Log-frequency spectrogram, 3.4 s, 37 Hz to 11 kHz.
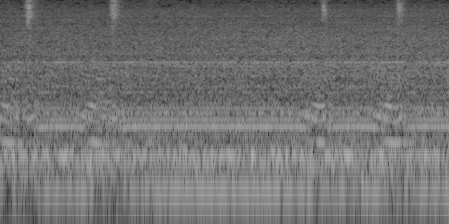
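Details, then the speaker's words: Anycubic Photon M3 Max auto-feed pump giving a faint, steady hum that never changes: it runs but no resin reaches the vat, because air escapes from a resin bottle cap left unsealed after its washer was removed. "and we can hear that it's clearly blowing air and we can actually disconnect it then we push that we're can feel air coming out"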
